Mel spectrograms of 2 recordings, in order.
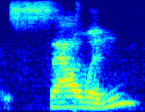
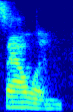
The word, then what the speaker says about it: Samhain: So Halloween is actually based on the Celtic New Year, which is called Samhain. And yes, that is pronounced Samhain.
